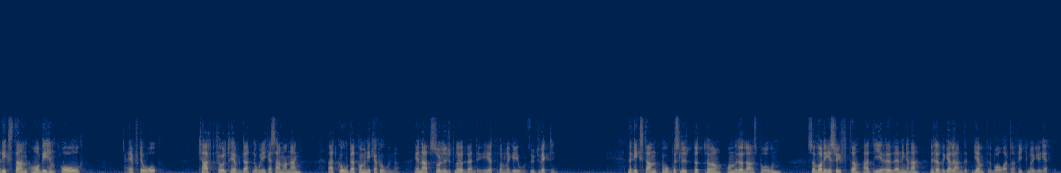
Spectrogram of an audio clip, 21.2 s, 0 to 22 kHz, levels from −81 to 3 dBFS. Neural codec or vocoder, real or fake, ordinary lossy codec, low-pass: codec, 16 kHz in and 24 kHz out, 0.8 kbps, FocalCodec, streaming, 65536 codes; fake; Opus, 64 kbps; 7.2 kHz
